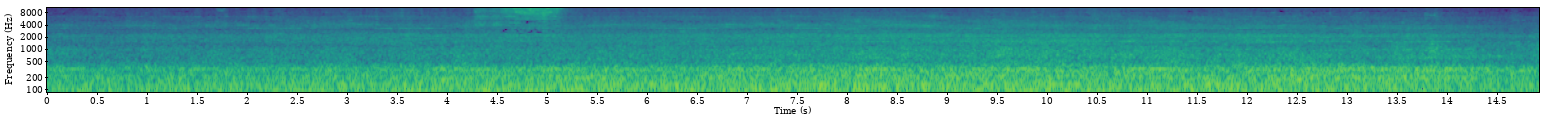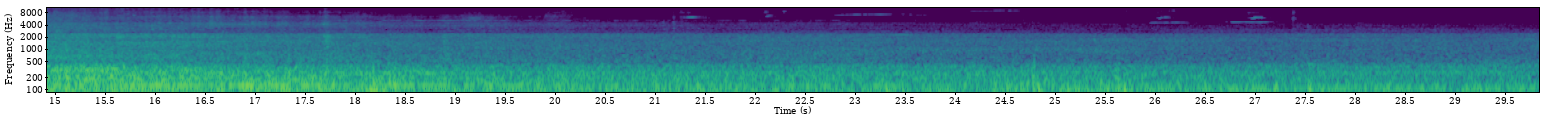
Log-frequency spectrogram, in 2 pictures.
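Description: CSX freight train of empty oil tank cars rolling past at close range, with a steady clatter of wheels on rail. The sound fades away from about fifteen seconds in as the last cars pass and the train moves off.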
